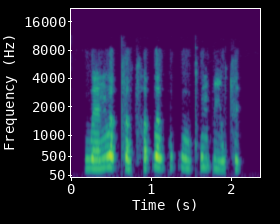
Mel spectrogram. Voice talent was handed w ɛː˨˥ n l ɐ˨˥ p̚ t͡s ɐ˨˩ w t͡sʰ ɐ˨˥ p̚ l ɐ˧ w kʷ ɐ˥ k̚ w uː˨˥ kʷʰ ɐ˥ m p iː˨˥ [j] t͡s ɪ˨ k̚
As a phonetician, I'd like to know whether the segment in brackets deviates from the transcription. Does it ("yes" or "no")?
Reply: yes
